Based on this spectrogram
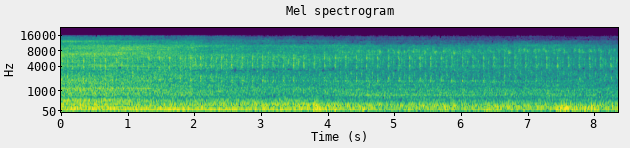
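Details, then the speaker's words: Ford Mustang idling with a faint, fairly regular light tapping of about three beats a second over the hum; the knock is not loud and the owner is unsure of the cause. "It's not really loud, like it's fine, but it's little sound."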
